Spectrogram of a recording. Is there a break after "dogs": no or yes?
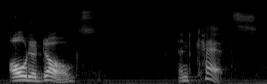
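yes. There is a break after dogs before and cats. Older dogs and cats of any age are at risk.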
